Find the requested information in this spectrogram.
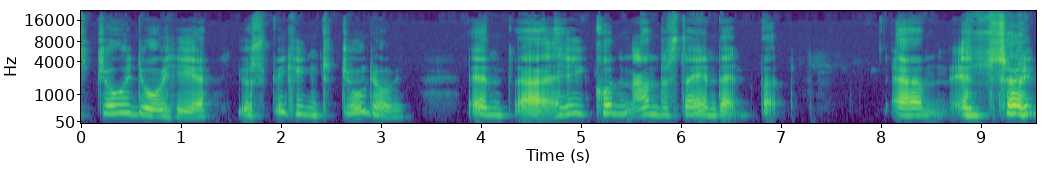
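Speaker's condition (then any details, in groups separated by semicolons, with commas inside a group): Cerebral palsy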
